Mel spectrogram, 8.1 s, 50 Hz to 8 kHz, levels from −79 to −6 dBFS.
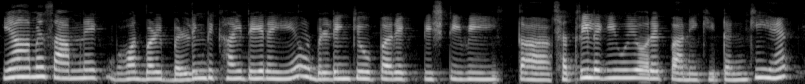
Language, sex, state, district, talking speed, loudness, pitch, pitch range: Hindi, female, Maharashtra, Dhule, 210 wpm, -22 LUFS, 245 Hz, 230-275 Hz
